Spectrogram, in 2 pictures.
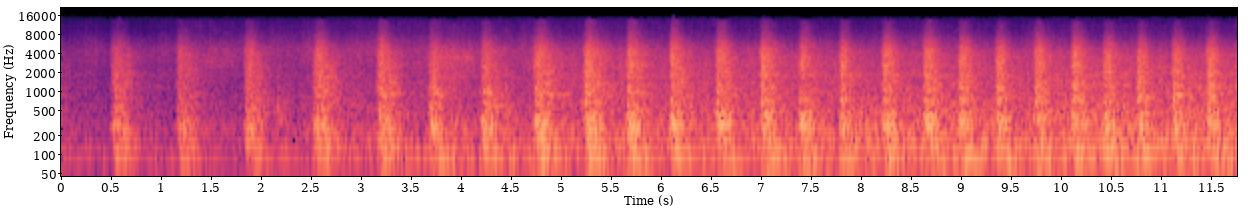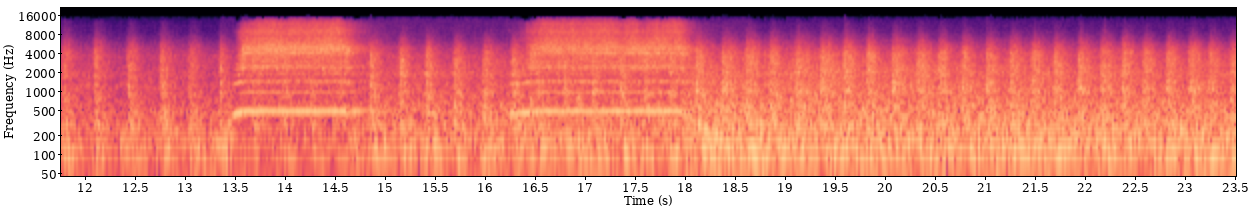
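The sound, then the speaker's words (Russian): Steam locomotive running, its rhythmic chuffs growing steadily louder and quicker under a constant steam hiss, with two long, loud whistle blasts near the end. “Едет, едет паровоз, три трубы и пять колес,”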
